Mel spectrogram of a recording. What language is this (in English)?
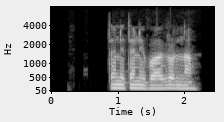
Kalkoti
